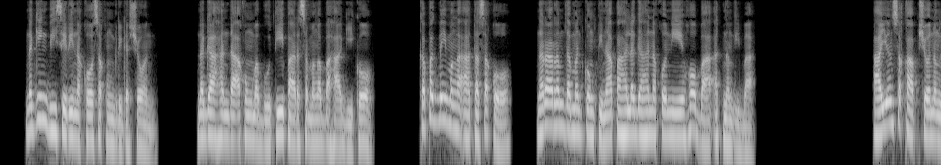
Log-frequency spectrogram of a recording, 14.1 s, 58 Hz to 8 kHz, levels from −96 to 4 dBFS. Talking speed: 135 wpm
